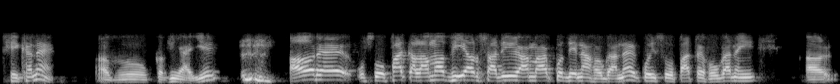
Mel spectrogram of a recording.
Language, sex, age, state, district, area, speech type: Hindi, male, 60+, Uttar Pradesh, Azamgarh, rural, conversation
